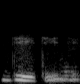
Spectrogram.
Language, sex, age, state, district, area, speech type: Hindi, female, 45-60, Madhya Pradesh, Jabalpur, urban, conversation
